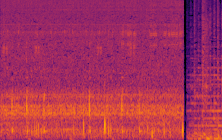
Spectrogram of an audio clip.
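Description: Maxtor external hard drive making an odd noise: a steady hiss with irregular light clicks. The drive is detected but its data cannot be read, and its platters are scratched from a fall. The sound cuts off abruptly near the end.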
